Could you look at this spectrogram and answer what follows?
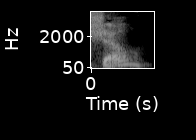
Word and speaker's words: Kjell: Oh, And that's pronounced It's pronounced Shell.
